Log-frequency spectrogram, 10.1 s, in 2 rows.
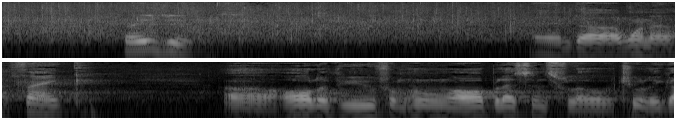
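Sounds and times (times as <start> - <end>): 
audience hand clapping: 0.0 - 5.2
speech: 0.9 - 1.6, 4.0 - 5.8, 6.7 - 10.0.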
